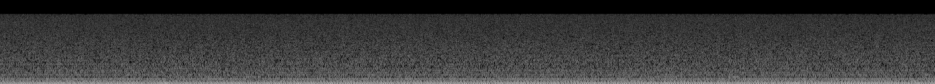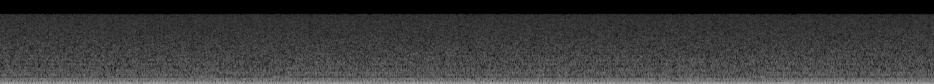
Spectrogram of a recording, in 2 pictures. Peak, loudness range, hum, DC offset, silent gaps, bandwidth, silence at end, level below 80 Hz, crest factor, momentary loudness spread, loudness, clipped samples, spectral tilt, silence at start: -18 dBFS; 0 LU; none; under 0.1%; none; 11.5 kHz; 0 s; -32 dBFS; 12 dB; 0 LU; -32 LUFS; under 0.1%; -4 dB/octave; 0 s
